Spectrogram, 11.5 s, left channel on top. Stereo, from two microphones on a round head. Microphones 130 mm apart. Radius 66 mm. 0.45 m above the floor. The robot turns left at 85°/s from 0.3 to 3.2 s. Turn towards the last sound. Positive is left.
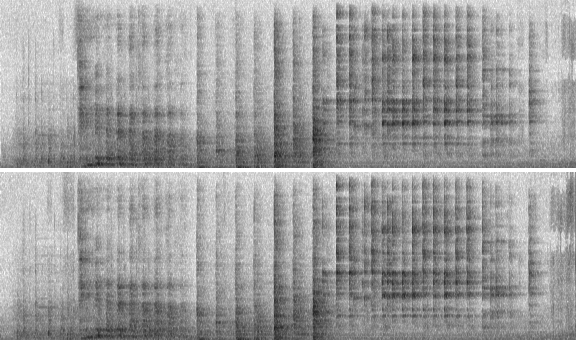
turn(degrees=-65)  # may be behind; listen again after turning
